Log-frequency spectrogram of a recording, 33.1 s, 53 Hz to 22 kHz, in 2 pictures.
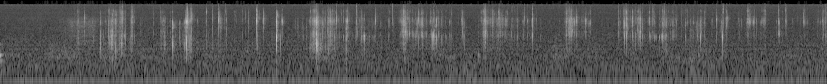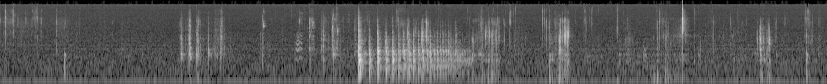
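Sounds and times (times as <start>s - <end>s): slime crinkling and popping: 1.6s - 18.0s, 21.7s - 33.0s.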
